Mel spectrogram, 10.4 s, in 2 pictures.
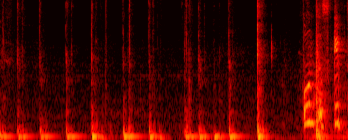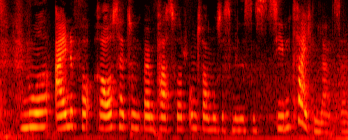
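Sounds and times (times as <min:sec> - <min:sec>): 
computer keyboard typing: 0:00.0 - 0:04.2
speech: 0:04.6 - 0:10.4.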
